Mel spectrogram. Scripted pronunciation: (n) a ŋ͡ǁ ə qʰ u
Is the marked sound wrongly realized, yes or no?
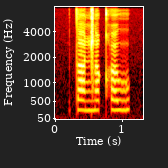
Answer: yes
